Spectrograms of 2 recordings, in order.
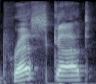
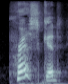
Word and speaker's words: Prescott: to be in and he mispronounced it. He said he was going to be in Prescott, Arizona. Well, I'm glad he's coming. And again, Prescat is a really wonderful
